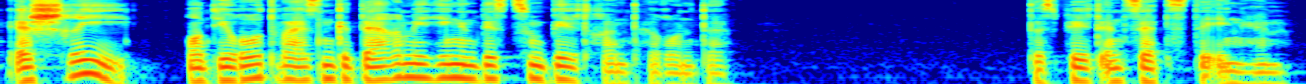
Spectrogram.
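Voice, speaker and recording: A male actor as a detached literary narrator of a suspense radio play. His mid-range voice is measured and matter-of-fact, recorded very dry and close. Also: medium pitch, no echo, natural voice. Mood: sober, detached. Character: sober, detached literary storyteller of a suspense tale.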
